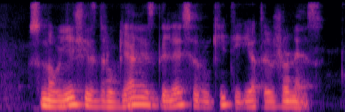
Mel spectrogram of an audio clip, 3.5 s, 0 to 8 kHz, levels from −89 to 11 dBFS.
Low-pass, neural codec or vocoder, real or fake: 7.2 kHz; codec, 32 kHz, 1.9 kbps, SNAC; fake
